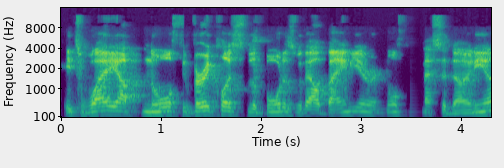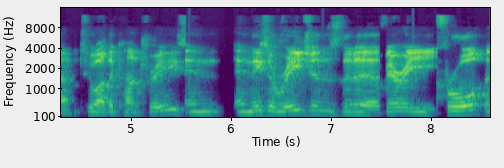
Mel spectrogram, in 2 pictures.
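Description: A man's voice: mid-range voice, fairly bright tone, reverberant, poor audio. A man with an Australian accent, an author answering interview questions thoughtfully, often restarting his phrases. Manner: thoughtful, with frequent restarts and repeated words. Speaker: author guest.

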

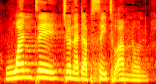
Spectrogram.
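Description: A woman's voice: mid-range voice, moderate pace, in a large hall. A woman with a Ugandan accent preaching a sermon in church, earnest and conversational, with frequent fillers and restarts.

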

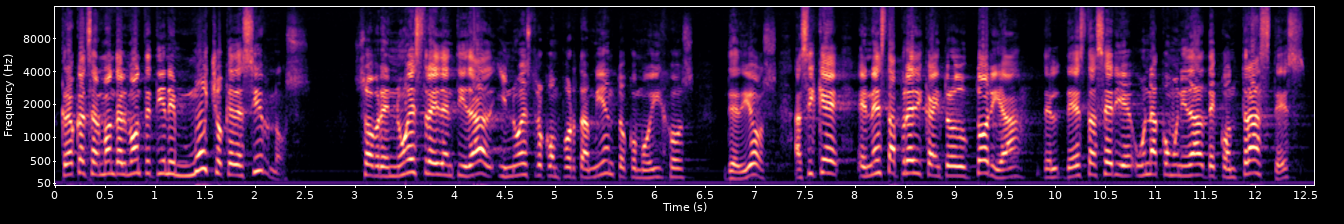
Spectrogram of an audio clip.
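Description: High-voiced pastor with a Honduran accent. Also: male voice, normal speed, big-room sound. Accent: Honduran Spanish. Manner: conversational, humorous, acts out dialogue. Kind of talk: sermon with storytelling.

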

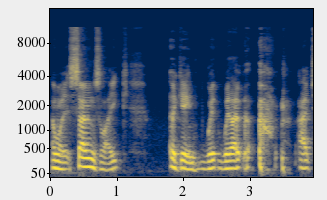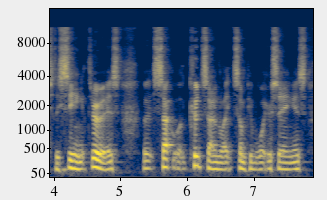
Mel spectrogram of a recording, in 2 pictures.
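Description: A man in a podcast conversation, speaking in a measured, thoughtful way. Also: mid-range voice, fairly even intonation, slightly rough. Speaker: podcast guest. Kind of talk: reflective conversation.

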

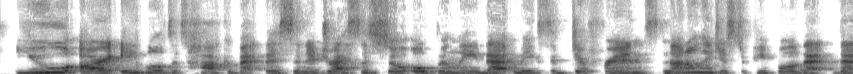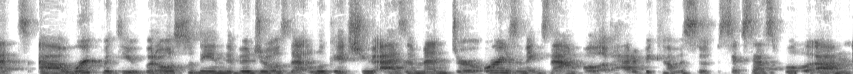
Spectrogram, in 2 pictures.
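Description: Female interview host, enthusiastic, bright and slightly high voice, echoey room. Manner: enthusiastic, warm introductions. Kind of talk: interview hosting.

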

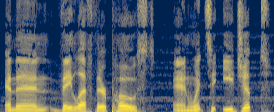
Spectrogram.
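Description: A man's voice: mid-range voice, steady tone, takes it slowly, fairly bright tone. Joking man in casual podcast chat. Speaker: podcast co-host. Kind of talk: casual movie review chat.

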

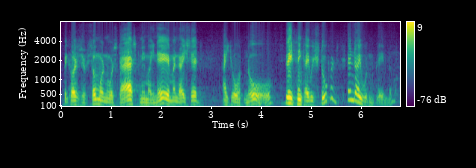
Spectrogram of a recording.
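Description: A man's voice: mid-range voice, big pitch swings, normal speed, slightly rough. An actor voicing a whimsical, fretful lion king in a 1930s children's radio play, with a dithering, theatrical delivery. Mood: woeful, dithering. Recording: muffled vintage 1930s radio recording.

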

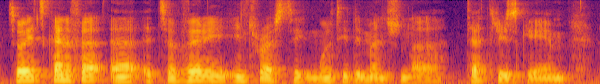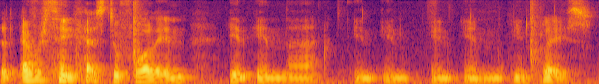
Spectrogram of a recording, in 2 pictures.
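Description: An older man with a Hungarian accent answers interview questions with eager enthusiasm. His voice has a gravelly, creaky edge at a middle pitch. He chuckles often and stumbles into restarts as he talks. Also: normal speed, hardly any pauses, darkish tone, slight background noise. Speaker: physicist interviewee. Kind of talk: conversational interview.

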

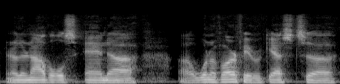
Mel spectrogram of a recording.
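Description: A man co-hosting a podcast in casual talk, speaking haltingly with many filled pauses. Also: lowish voice, monotone. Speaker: podcast co-host.

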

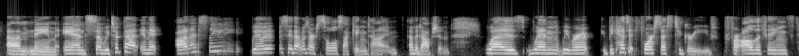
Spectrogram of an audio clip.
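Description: A woman in her forties, a podcast guest telling her story in a casual, reflective way, often laughing softly and restarting with fillers. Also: mid-range voice, no echo, highs cut off. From Canada. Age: 40s.

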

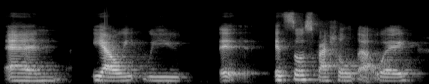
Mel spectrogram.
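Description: A young adult woman from Indonesia, a podcast guest telling travel stories in an animated, laughing way. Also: fairly low pitch, slow, echoey room. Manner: animated storytelling, frequent laughs. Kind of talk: casual interview chat.

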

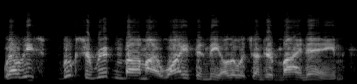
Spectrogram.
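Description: Bright, husky man on a tinny line. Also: mid-range voice, animated, fairly quick. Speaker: author guest. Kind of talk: interview conversation. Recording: tinny radio-like phone line.

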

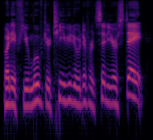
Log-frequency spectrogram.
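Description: A man's voice: a little high, rapid-fire, no echo, clean studio sound. A man co-hosting a podcast, mixing casual banter with read-out items and jokey wordplay asides. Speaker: podcast co-host. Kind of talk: casual banter mixed with reading listener mail and history items.

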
